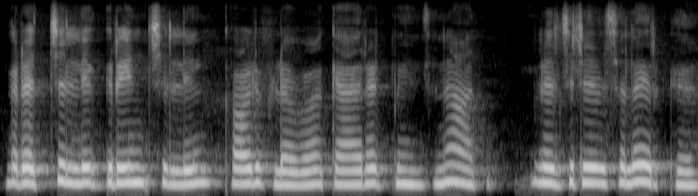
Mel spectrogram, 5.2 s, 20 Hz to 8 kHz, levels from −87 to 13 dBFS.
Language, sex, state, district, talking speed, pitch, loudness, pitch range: Tamil, female, Tamil Nadu, Nilgiris, 115 wpm, 225 Hz, -14 LUFS, 215-235 Hz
